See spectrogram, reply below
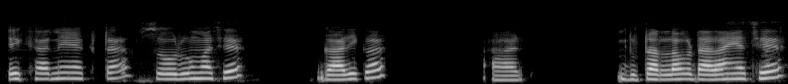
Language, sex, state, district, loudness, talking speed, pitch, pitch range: Bengali, female, West Bengal, Paschim Medinipur, -20 LUFS, 75 wpm, 255 Hz, 235-285 Hz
